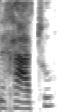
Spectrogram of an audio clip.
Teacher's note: But in other spots, it sounds like a uvular R, r, specifically at the beginnings of words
